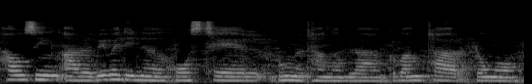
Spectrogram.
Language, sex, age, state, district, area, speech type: Bodo, female, 30-45, Assam, Kokrajhar, urban, spontaneous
